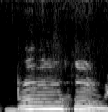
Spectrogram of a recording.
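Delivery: loud, high fake sob; mocking boo-hoo. A narrator's reading. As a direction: taunt the crying rat. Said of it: "shouted Botticelli".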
